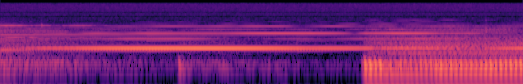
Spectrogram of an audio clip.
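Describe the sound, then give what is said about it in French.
A siren holds a steady, moderately loud tone with no one speaking, and after a couple of seconds a heavy low rumble joins in beneath it. “On entend des sirènes et des coups comme un grognement portuaire.”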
